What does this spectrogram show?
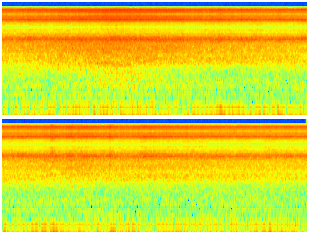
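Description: Railway passenger coaches rolling past, a steady rumble of wheels on the rails.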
